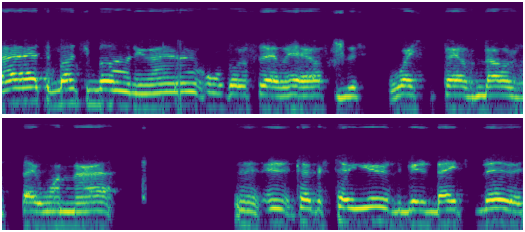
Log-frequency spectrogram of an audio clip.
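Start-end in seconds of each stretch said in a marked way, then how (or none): none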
